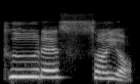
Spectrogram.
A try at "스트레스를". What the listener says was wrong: yeah, we still keep skipping like a 스트레스. We still missing le actually.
